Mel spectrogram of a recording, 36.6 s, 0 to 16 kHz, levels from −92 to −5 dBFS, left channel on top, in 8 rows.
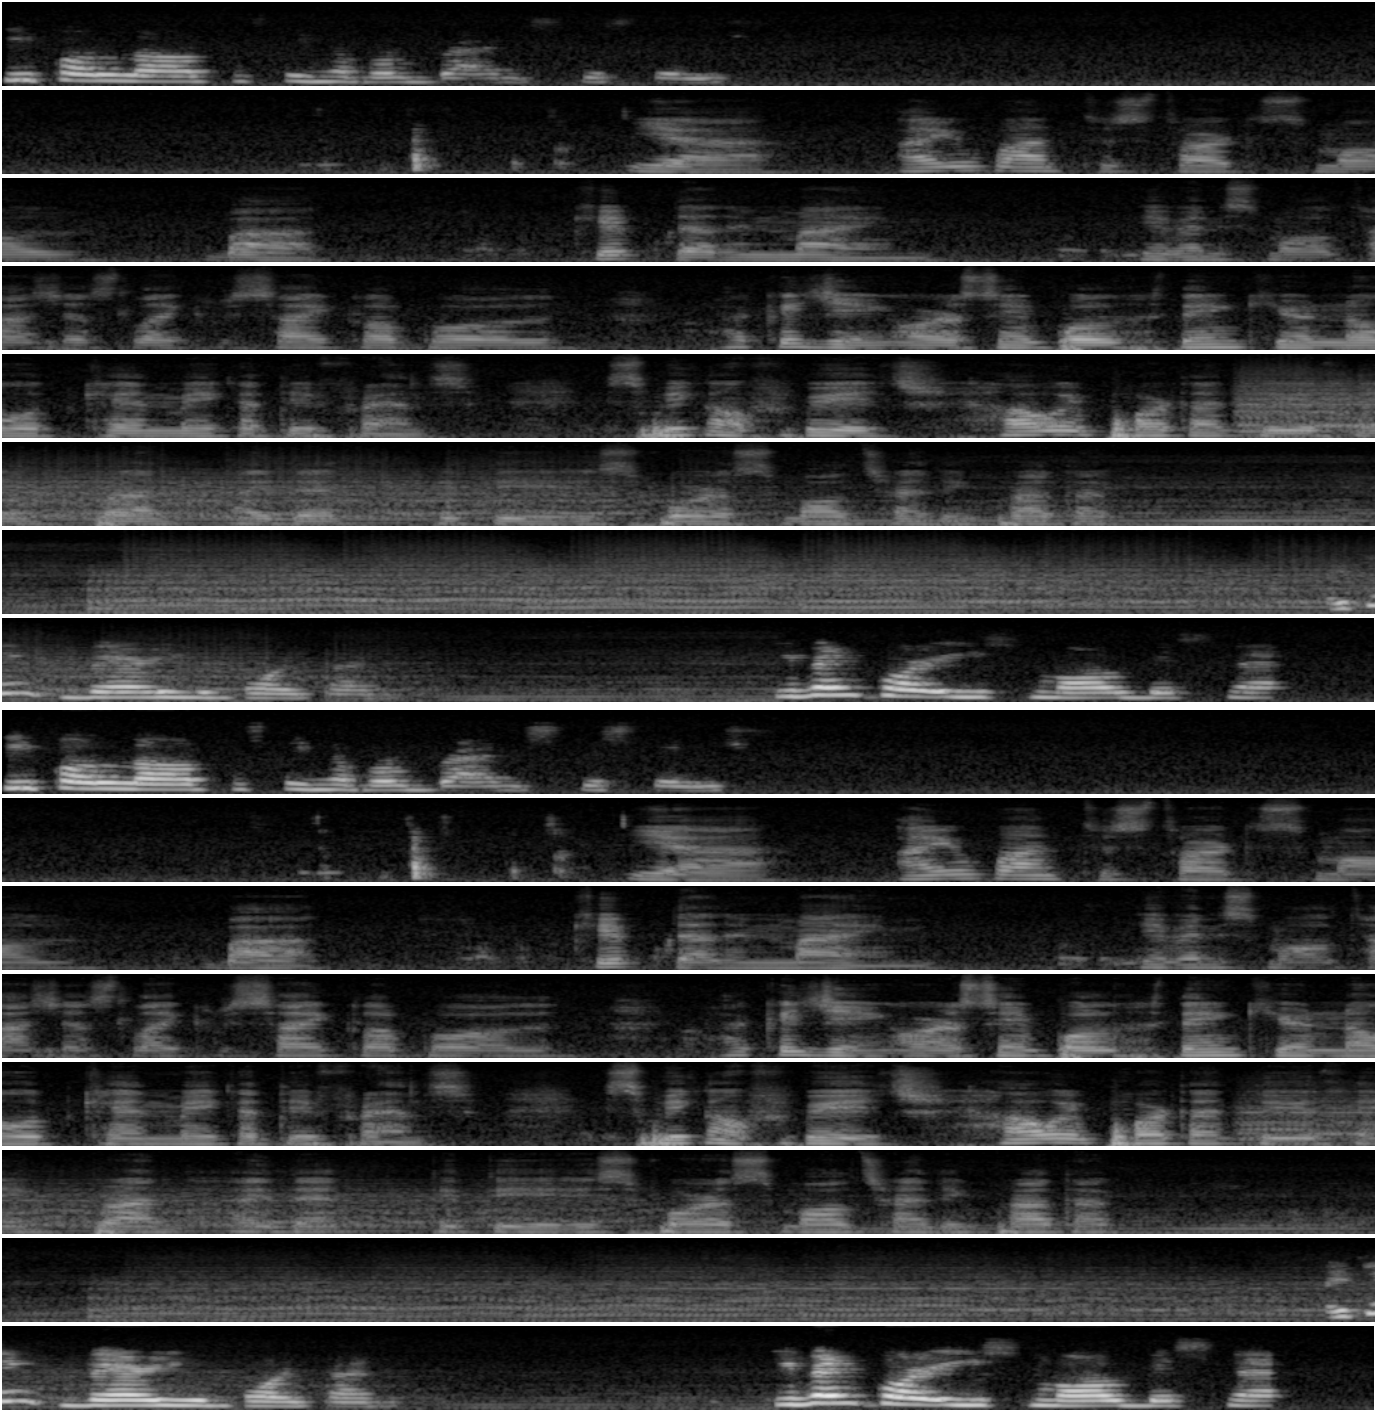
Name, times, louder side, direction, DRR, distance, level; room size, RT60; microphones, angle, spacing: voice 1, 0.0-0.7 0.9-2.4 31.9-33.3 34.6-36.3, right 5 dB, 90° right, 0.5 m, -29 dB
voice 2, 6.6-7.2 7.6-9.5 9.8-10.2 11.1-12.3 12.9-24.0 24.3-26.6, right 1 dB, 30° right, 1.1 m, -46 dB
sound 1, 22.4-34.7, left 4 dB, 70° left, 0.8 m, -54 dB
4.3 x 2.2 x 2.4 m
head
